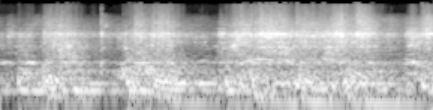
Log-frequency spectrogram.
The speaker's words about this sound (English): Today, as the name of each atrocity and massacre carried out by the Assad regime is called out, the crowd call for the death of the president by hanging.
